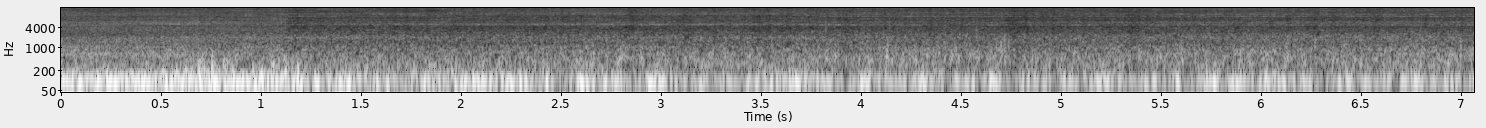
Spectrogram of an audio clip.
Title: 1987 Chrysler 5th Ave Lifter tick gone! New lifters, manifold gaskets etc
